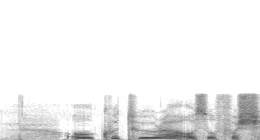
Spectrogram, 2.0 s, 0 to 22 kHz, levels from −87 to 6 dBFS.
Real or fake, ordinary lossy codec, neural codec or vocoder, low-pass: real; none; none; 7.2 kHz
